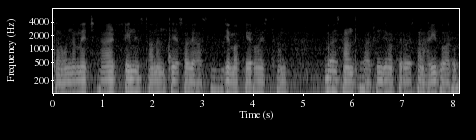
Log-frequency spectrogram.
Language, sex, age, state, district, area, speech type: Sindhi, male, 30-45, Gujarat, Surat, urban, spontaneous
